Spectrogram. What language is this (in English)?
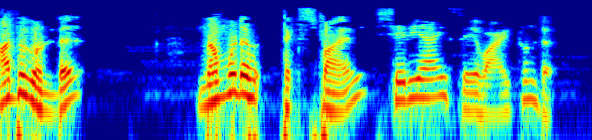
Malayalam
